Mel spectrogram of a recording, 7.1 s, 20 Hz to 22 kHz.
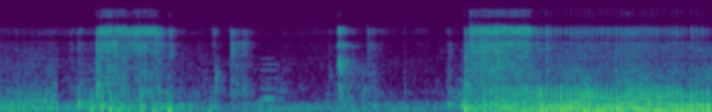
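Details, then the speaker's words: TVS Victor 3-valve motorcycle after repair of a knocking, non-starting engine with timing chain tensioner work: it fires after handling noise and settles into an even, steady idle with no knocks or rattles (the silencer is cracked). "हैं engine में कोई भी sound नहीं है बिल्कुल first class"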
